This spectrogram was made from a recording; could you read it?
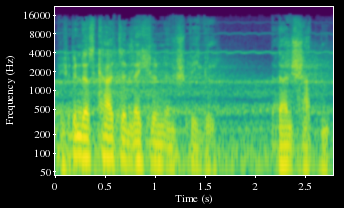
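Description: An actor playing a sinister, mocking underworld host in a radio play, speaking gravelly, deliberate lines with cold menace. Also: male voice, very deep voice, lively intonation, heavy background noise, full character voice. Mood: menacing, taunting. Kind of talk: modern radio play acting, partly rhythmic recitation. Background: music.

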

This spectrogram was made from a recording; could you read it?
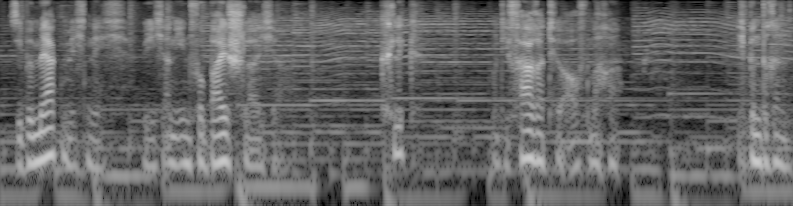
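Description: A man narrating in the first person in a radio drama, rough and weary, with coarse language. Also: medium pitch. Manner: rough, weary inner monologue with coarse words. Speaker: narrator and lead character.

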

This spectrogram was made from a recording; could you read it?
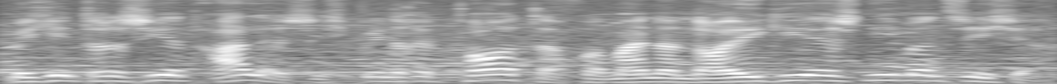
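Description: An actor playing an ageing, nostalgic and proud reporter home from exile, speaking expressively in a literary radio-feature manner. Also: male voice, on the high side, lively intonation, fast, lightly acted. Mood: proud, assured. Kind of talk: radio feature dramatic monologue.

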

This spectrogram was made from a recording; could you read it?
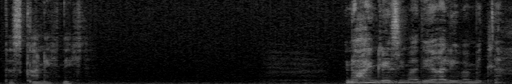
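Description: An actress playing a composed, gentle but worried aristocratic aunt in a 1970s German radio play, restrained and genteel. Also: female voice, medium pitch, quick pace, close to an everyday voice.

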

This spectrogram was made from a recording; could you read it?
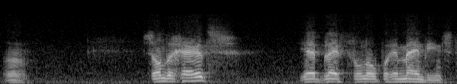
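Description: An imperious pirate captain in a radio drama. His mid-pitched voice is sharp and forceful, and he speaks curtly and formally, as one used to being obeyed. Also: slow, rough recording. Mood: commanding. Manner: curt, authoritative, formal. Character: commanding, self-assured pirate chief, a father. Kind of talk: old radio play acting.

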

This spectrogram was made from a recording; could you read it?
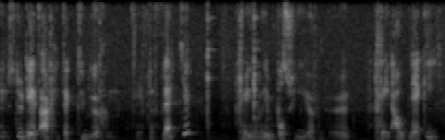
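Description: An actress playing a jealous, scornful middle-aged wife in a radio play, with a cutting, sarcastic manner. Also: female voice, deep voice, very animated, slow pace, noisy background, exaggerated voice. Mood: bitter, hurt. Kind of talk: naturalistic Dutch radio play acting.

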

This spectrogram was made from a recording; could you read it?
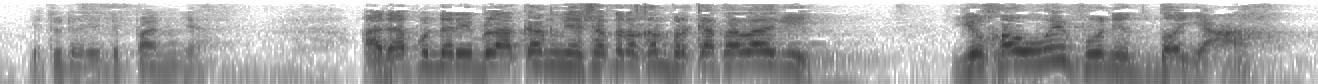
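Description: Higher-voiced Indonesian man preaching. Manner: didactic, reciting quotations then translating and repeating in short measured phrases. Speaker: Islamic preacher. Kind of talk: sermon explaining an Arabic religious text line by line. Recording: dull, lo-fi sound.

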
